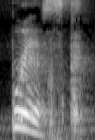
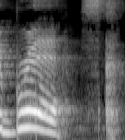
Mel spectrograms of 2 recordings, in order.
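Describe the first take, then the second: First: Said in the usual way. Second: Brisk drawn out, ending sounds separated; blended slowly. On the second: Shown as a demonstration. Teacher sounding out a word for readers, blended slowly. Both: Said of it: "Let's read this".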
